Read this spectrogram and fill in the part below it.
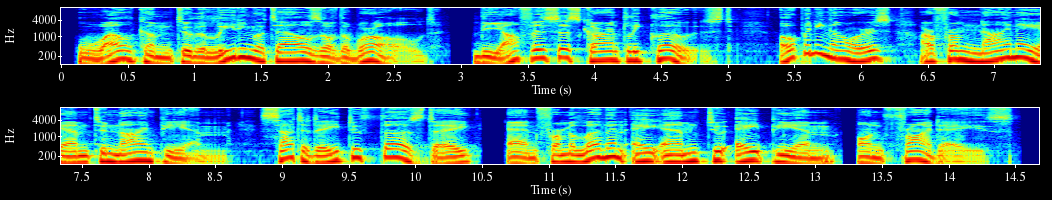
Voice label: Greeting English; Leading Hotels Dubai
